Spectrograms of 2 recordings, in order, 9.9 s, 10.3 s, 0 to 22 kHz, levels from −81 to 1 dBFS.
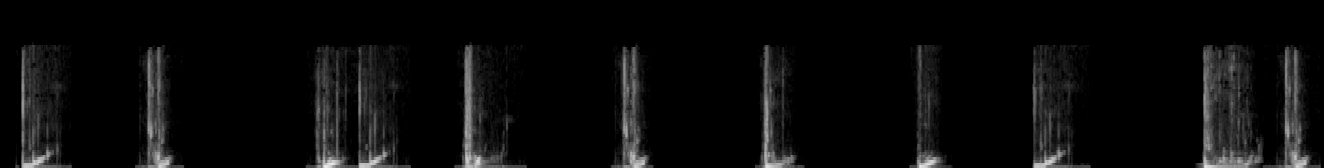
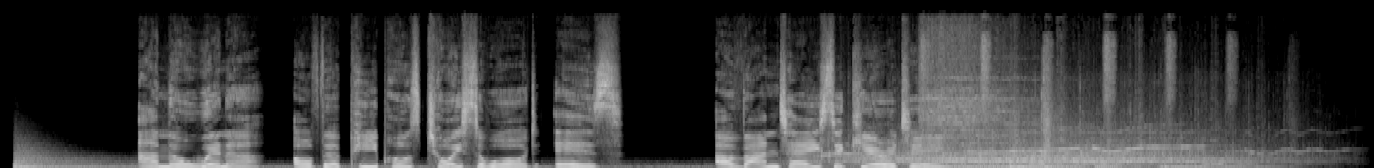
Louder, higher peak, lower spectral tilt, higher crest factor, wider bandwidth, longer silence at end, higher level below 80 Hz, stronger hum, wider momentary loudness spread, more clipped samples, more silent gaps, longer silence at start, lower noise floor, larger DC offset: second, -23 LUFS vs -19 LUFS; first, -4 dBFS vs -8 dBFS; first, -5 dB/octave vs -3 dB/octave; first, 22 dB vs 14 dB; second, 16 kHz vs over 20 kHz; second, 0.1 s vs 0.5 s; second, -42 dBFS vs -34 dBFS; neither; first, 17 LU vs 14 LU; neither; first, 0.58-0.98 s, 1.45-2.28 s, 3.15-3.38 s, 3.99-4.56 s, 4.95-5.64 s, 6.07-6.78 s, 7.22-7.71 s, 8.23-8.90 s vs none; about the same, 0.15 s vs 0.1 s; first, under -90 dBFS vs -48 dBFS; first, 0.2% vs under 0.1%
